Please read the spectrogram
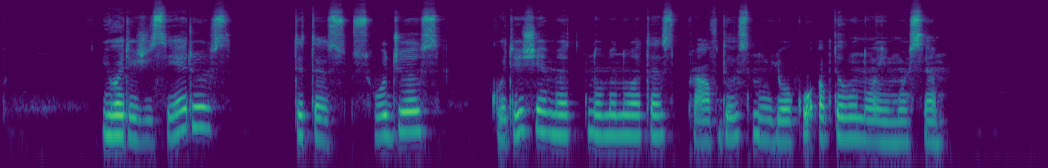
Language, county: Lithuanian, Alytus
